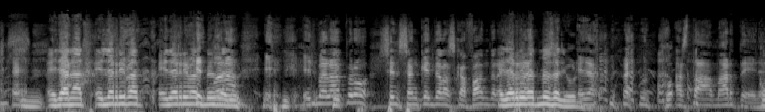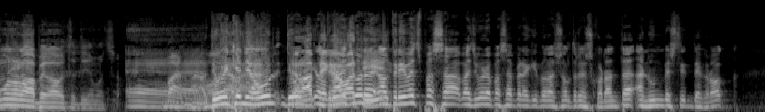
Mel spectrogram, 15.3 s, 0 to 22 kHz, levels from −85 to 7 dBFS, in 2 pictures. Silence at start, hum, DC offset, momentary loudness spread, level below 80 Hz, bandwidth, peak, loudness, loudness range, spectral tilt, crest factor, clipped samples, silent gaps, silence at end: 0 s; none; under 0.1%; 15 LU; -48 dBFS; 15 kHz; -8 dBFS; -24 LUFS; 8 LU; -5 dB/octave; 18 dB; under 0.1%; none; 0.45 s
